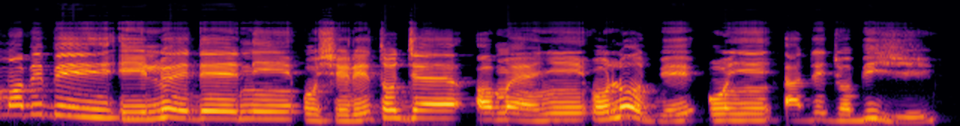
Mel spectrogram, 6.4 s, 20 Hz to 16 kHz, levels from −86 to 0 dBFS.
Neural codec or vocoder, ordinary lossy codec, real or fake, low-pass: none; none; real; 14.4 kHz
